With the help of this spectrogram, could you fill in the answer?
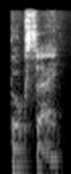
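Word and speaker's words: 6歳: 그 다음에 6이 붙으면 우리는 로쿠사이라고 표기는 하시지만 발음 법칙상 쿠 뒤에 사행이 오면 K가 묵음 처리가 됩니다. 그래서 발음이 어떻게 되는지 한번 들어보겠습니다. 6살 어떻게 될까요? 6 歳 네, 그럼 16살은?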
